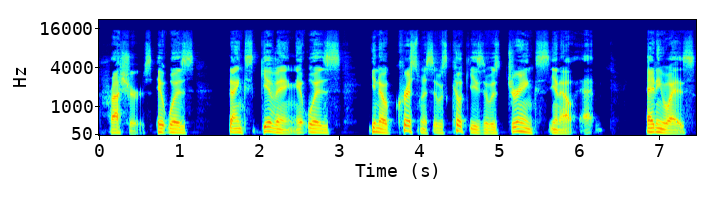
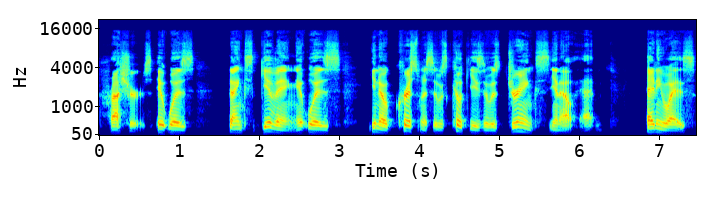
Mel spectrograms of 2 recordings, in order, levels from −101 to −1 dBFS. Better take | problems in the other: first | thin; very; fading below 350 Hz

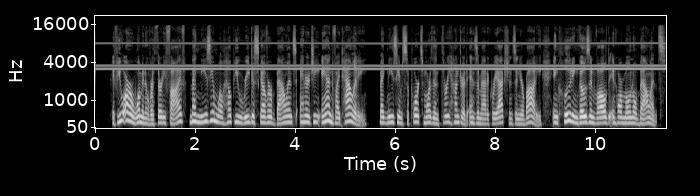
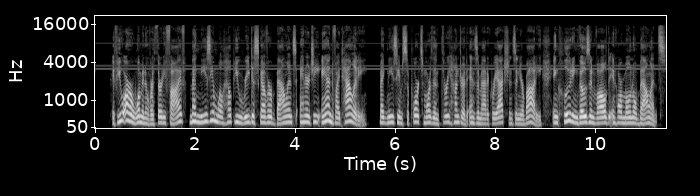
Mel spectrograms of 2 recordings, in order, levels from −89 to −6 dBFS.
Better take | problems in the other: second | high-pitched whine; loud; throughout; 3 kHz, 7 dB below the speech; faint in the second

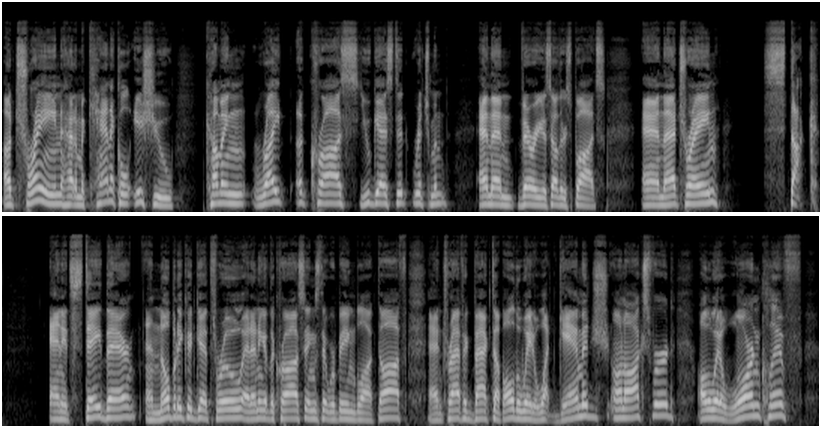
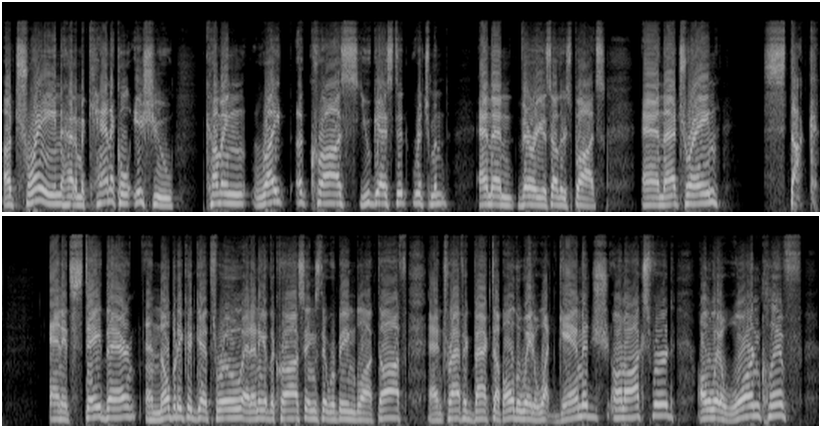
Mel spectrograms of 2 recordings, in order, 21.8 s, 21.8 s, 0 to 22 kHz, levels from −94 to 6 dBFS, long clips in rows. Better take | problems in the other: first | distortion; slight; 10 dB below the speech

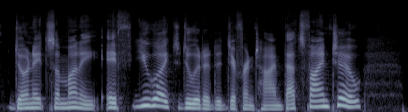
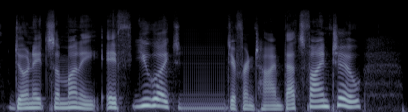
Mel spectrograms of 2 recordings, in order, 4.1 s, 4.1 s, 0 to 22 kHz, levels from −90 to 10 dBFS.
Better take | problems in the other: first | audio freezing; at 2 s

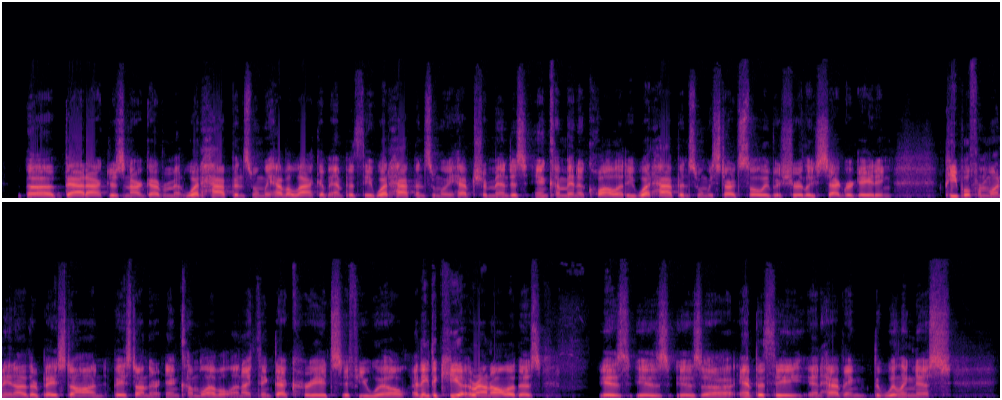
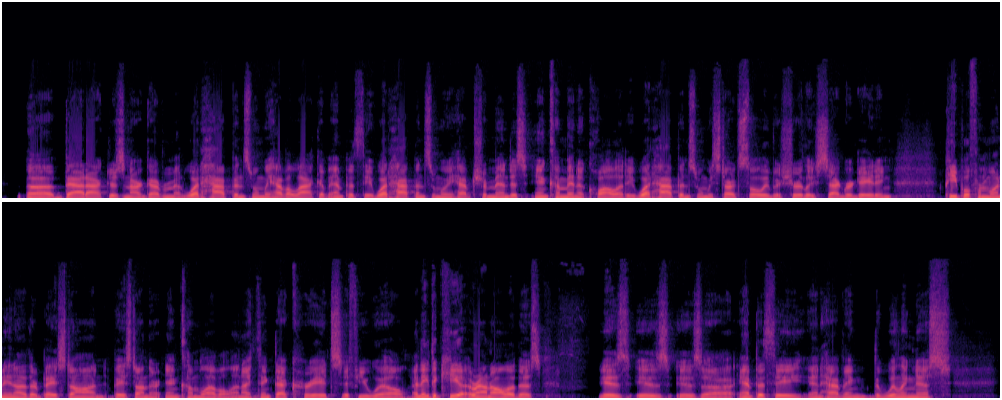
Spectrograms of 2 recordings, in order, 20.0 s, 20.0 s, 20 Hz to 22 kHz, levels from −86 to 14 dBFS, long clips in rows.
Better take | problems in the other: second | thin; very; fading below 300 Hz

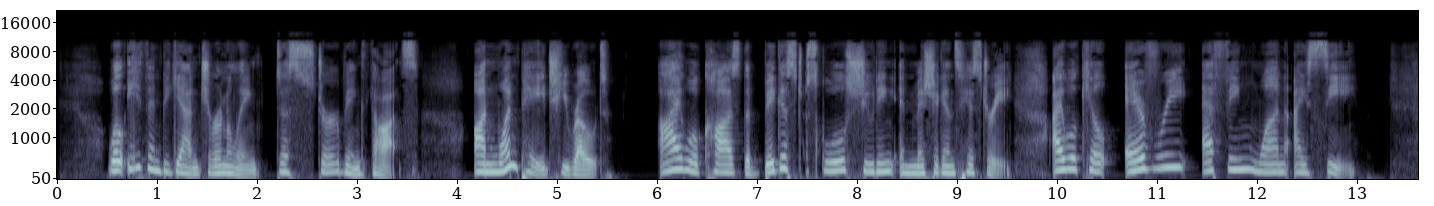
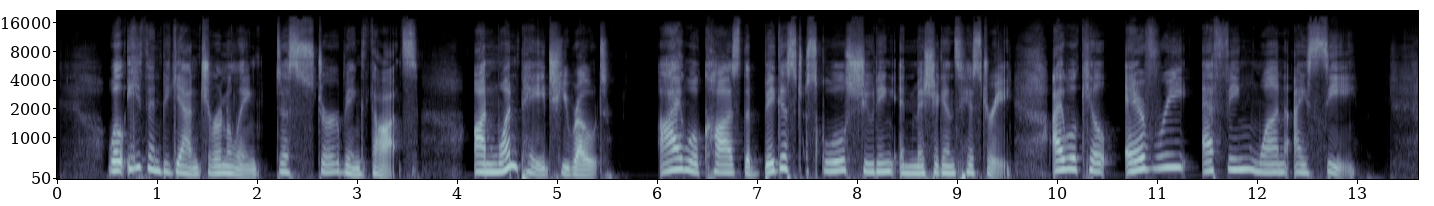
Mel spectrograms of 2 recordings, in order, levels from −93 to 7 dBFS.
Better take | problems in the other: second | garbled, watery; slightly

